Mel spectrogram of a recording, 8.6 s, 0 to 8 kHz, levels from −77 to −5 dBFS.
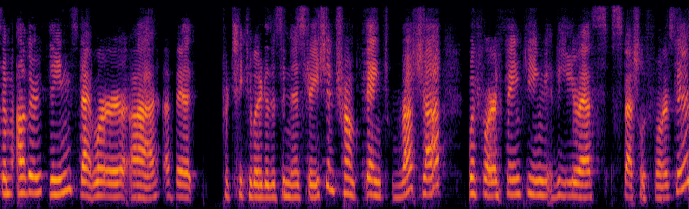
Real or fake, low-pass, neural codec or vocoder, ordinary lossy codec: fake; 7.2 kHz; codec, 16 kHz in and 24 kHz out, 0.6 kbps, FireRedTTS-2 codec; AAC, 32 kbps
